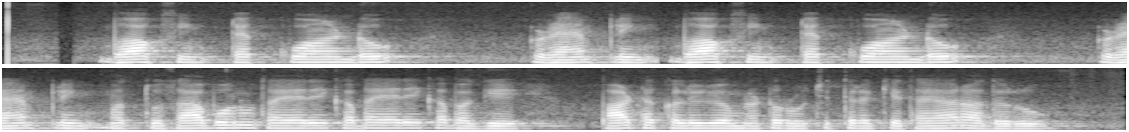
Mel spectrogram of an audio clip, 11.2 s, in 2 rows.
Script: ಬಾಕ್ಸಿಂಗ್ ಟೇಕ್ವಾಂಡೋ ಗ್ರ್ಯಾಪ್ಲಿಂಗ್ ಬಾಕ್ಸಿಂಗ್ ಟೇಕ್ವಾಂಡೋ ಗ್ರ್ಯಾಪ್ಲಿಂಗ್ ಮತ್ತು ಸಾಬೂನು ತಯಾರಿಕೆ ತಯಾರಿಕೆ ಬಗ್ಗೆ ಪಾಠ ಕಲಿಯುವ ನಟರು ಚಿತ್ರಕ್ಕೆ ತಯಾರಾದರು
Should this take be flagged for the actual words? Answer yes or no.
no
